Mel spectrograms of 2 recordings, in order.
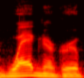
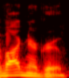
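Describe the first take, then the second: First: Wagner begins with a W sound. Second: Wagner begins with a V sound. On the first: "if you want to Americanize it" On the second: "W's are pronounced like V's in German and Russian"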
